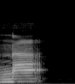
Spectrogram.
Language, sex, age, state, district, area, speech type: Odia, male, 60+, Odisha, Ganjam, urban, read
